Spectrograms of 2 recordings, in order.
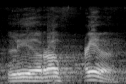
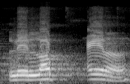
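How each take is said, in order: First: The middle consonant is a clear R sound. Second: The middle consonant is an L sound instead. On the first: The speaker calls it right. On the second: The speaker calls it wrong.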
